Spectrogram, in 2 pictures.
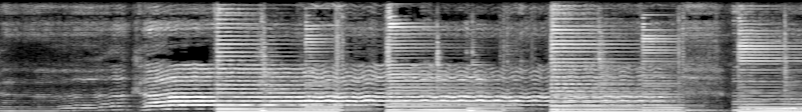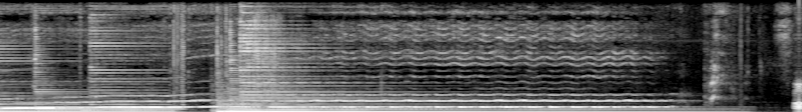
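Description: A woman sings a slow melody with vibrato, gliding up into long held notes. Under it, low piano chords change every second or two, and the last one fades out slowly near the end.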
